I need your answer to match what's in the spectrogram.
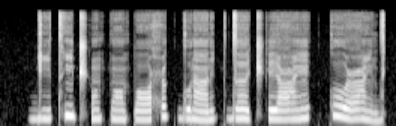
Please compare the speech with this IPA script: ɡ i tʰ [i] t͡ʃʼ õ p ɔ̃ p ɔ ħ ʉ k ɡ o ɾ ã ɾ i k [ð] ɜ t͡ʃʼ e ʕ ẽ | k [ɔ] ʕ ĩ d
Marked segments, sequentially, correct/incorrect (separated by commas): incorrect, incorrect, incorrect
